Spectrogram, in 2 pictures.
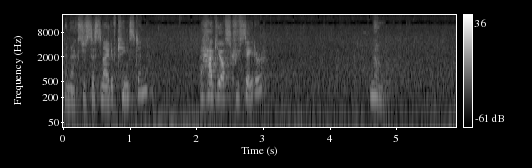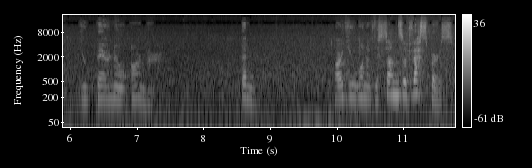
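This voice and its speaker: An actress voices a proud, pious woman warrior from a video game. She speaks in formal, archaic phrases with a haughty bearing, at a middling pitch. A faint noise sits under the voice. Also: a little slow, pauses often, lightly acted, low-quality recording. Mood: proud, wary.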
